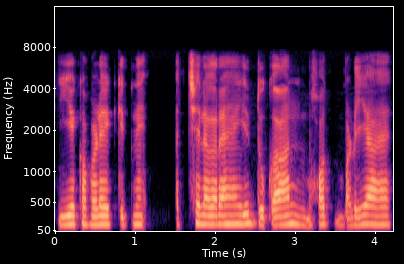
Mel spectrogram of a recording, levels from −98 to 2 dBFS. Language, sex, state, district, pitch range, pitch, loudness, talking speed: Hindi, male, Uttar Pradesh, Jyotiba Phule Nagar, 135-145 Hz, 140 Hz, -16 LUFS, 170 wpm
